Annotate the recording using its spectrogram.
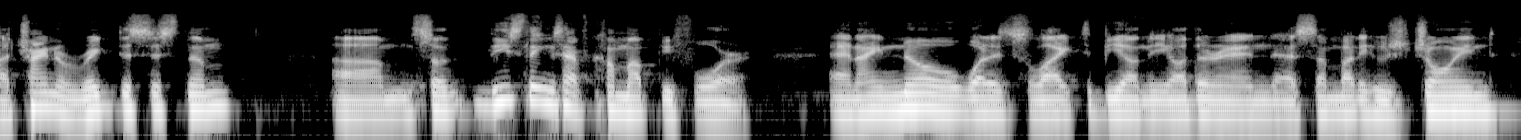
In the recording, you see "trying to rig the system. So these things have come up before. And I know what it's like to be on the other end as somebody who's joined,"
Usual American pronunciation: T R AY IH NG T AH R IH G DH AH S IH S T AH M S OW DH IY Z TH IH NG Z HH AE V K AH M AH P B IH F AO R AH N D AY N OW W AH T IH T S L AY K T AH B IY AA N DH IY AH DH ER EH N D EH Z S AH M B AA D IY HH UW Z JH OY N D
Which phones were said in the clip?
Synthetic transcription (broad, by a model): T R AY IH NG T AH R IH G DH AH S IH S T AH M S OW DH IY Z TH IH NG Z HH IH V K AH M AH P B IH F AO R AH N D AY N OW W AH T IH T S L AY K T AH B IY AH N DH IY AH DH ER EH N D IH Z S AH M B AA D IY HH UW Z JH OY N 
